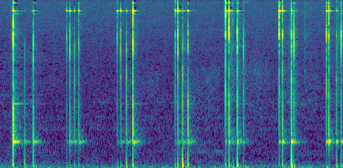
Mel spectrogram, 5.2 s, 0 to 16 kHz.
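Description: Fingernails tap quickly on a clear, hollow, empty can-shaped beer drinking glass with a printed logo. The taps come in seven short bursts of two to four clicks each, and every burst carries a brief glassy ring around 600 Hz with a bright sheen. Each burst fades almost at once into a quiet, low background.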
